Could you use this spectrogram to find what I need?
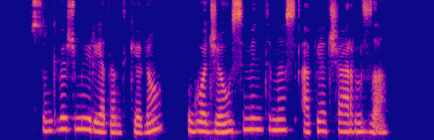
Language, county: Lithuanian, Vilnius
